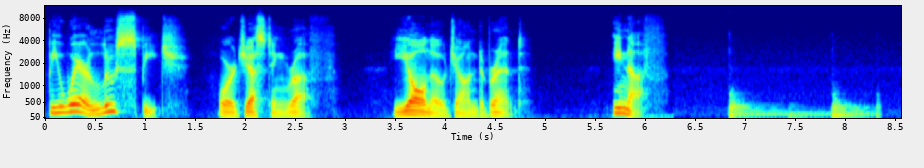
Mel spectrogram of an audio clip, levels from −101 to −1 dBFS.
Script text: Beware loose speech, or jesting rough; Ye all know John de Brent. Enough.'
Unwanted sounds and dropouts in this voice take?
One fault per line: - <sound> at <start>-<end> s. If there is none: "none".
- tap at 6.8-8.4 s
